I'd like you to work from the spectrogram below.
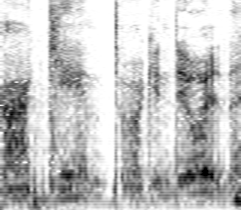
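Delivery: slow, soft whispered admission; whispered mock confession. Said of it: "I was like".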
